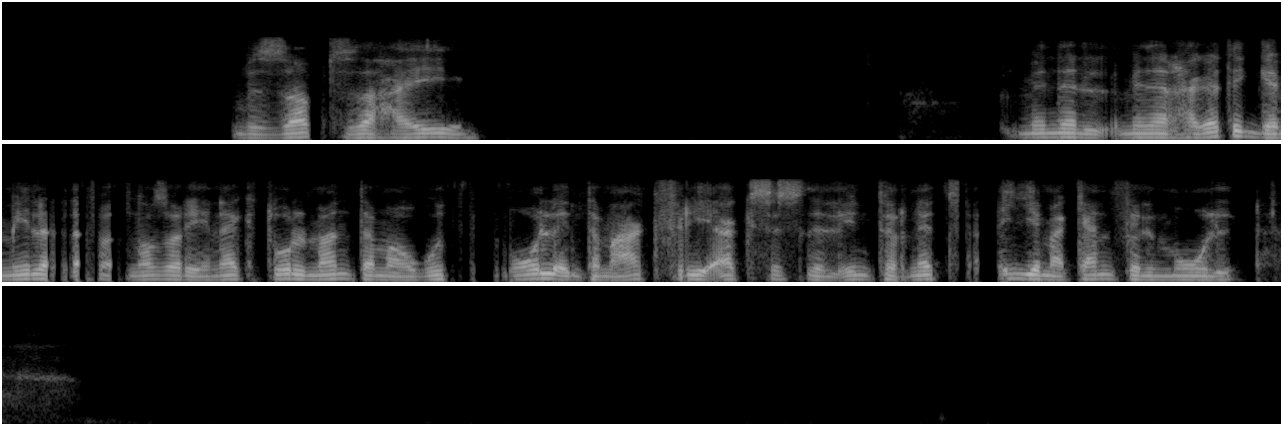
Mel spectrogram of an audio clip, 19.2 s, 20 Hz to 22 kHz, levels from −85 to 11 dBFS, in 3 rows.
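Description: Throughout, the AMR wideband (HD Voice) codec gives the speech a rough, raspy edge, which fits its low 8.85 kbit/s mode. At 1.54 to 1.61 s, 6.62 to 6.99 s, 8.62 to 9.00 s, 11.17 to 11.46 s and 13.47 to 13.71 s, lost AMR speech frames cause brief dips and warbles. The decoder repeats its last good settings at falling gain, so the sound smears and thins before recovering.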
